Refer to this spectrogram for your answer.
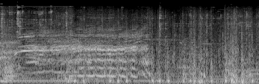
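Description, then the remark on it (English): A dun horse whinnies loudly, its neigh wavering for over a second, then hooves clip-clop in a quick, uneven rhythm on a hard surface. “Isaac motioned for Andrew to get onto his dun horse behind him.”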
